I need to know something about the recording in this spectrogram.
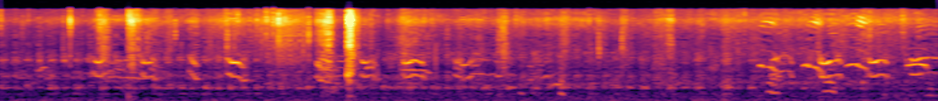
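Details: Cane Corso male puppies of litter J, Maxima lux kennel, give scattered thin rising-and-falling whines among soft clicks and rustles, with a sharp knock early on.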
